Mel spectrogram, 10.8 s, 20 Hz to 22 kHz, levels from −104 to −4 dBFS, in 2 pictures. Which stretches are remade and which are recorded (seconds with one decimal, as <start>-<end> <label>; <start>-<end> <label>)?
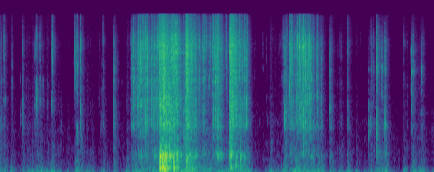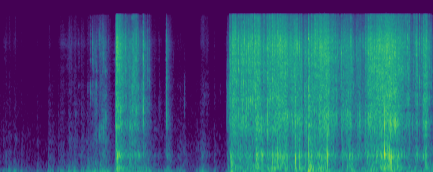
0.0-6.2 recorded; 6.2-9.5 remade; 9.5-10.8 recorded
